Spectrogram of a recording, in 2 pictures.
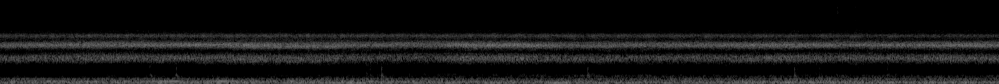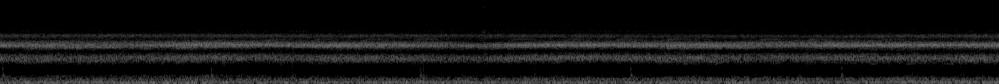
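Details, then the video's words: Rainy night ambience of thousands of frogs singing: layered, unchanging trilling bands hold for the full stretch, slightly swelling and easing, over a broad low wash of rain and a few sharp drips. "Frogs in Rain 2 Hours of Frogs, Thousands of Frogs Singing"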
